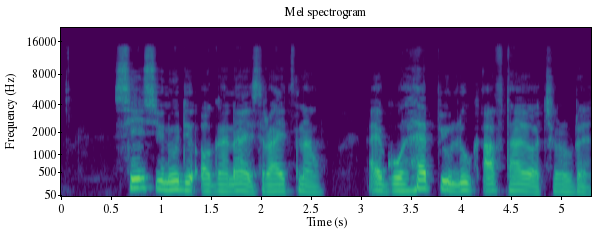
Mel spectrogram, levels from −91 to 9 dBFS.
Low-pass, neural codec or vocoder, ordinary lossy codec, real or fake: 14.4 kHz; vocoder, 44.1 kHz, 128 mel bands, Pupu-Vocoder; none; fake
